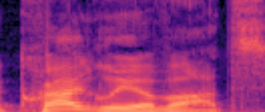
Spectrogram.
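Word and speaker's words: Kragujevac: all right do you know about the legendary cragiavoc okay exactly oh there you go yeah craglyavats yeah to kilimanjaro expedition with zastava 101s i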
